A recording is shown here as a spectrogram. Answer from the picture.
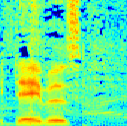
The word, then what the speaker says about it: Davies: It was written by Ray Davies, and yes, that is the way he pronounces his name.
